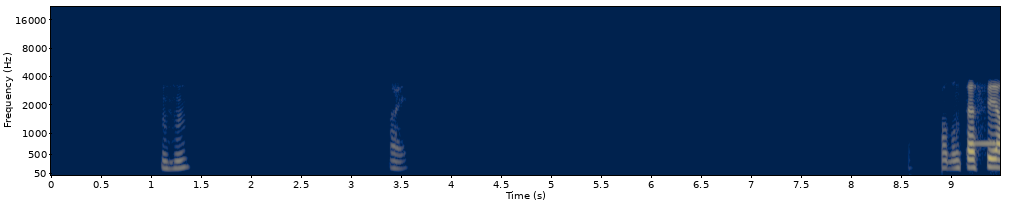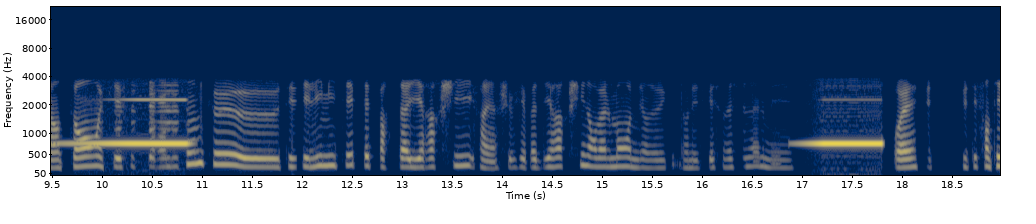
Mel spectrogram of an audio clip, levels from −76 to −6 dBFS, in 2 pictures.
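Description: At 3.77 to 3.82 s, packet loss with pitch repetition occurs. About 70 ms of audio went missing. The receiver repeated the last pitch period to fill it, so the speech briefly holds on a buzzy tone. At 8.58 to 8.91 s, a longer 330 ms loss outlasts the repetition. The held sound fades to silence, and speech cross-fades back in.

From 9.16 to 10.96 s, a loudspeaker feedback squeal rises. The microphone is picking up its own loudspeaker, and the loop gain passes one at 755 Hz. That tone swells over about a second until it stands roughly 15 dB above the speech.

At 11.90 to 11.99 s, just after "heu tu", packet loss with pitch repetition returns. A 90 ms gap is bridged by the repeated pitch period, which gives another short, buzzy hold.

From 16.86 to 17.83 s, just after "dans l'éducation nationale", the same 755 Hz feedback squeal comes back. This time it builds faster, in under half a second, to roughly 15 dB above the speech. 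All of this sits on narrowband G.711 telephone audio.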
